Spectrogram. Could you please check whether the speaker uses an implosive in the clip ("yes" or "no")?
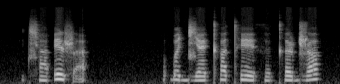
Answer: yes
